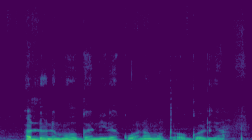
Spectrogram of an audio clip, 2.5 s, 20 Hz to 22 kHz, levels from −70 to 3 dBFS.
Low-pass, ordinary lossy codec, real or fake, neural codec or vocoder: none; none; fake; vocoder, 44.1 kHz, 128 mel bands, Pupu-Vocoder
